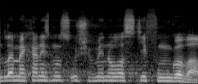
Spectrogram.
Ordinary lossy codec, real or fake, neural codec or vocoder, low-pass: AAC, 96 kbps; real; none; 14.4 kHz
